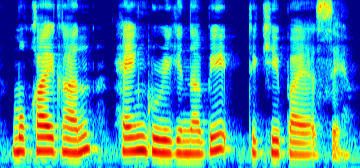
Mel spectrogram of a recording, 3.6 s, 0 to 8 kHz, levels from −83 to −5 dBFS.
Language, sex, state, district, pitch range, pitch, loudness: Nagamese, female, Nagaland, Dimapur, 185-210 Hz, 200 Hz, -17 LUFS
